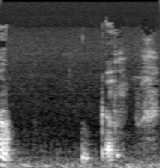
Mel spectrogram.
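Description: A child's faint breathy whisper at the lips: two short soft sounds a little over a second in, otherwise quiet.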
